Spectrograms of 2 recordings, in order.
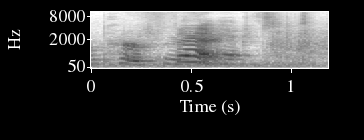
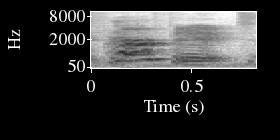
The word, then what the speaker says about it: perfect: gonna brag on you so perfect or perfect it could be either one you're making it better okay as a verb it's perfect I believe it's an adjective perfect perfect like a perfect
